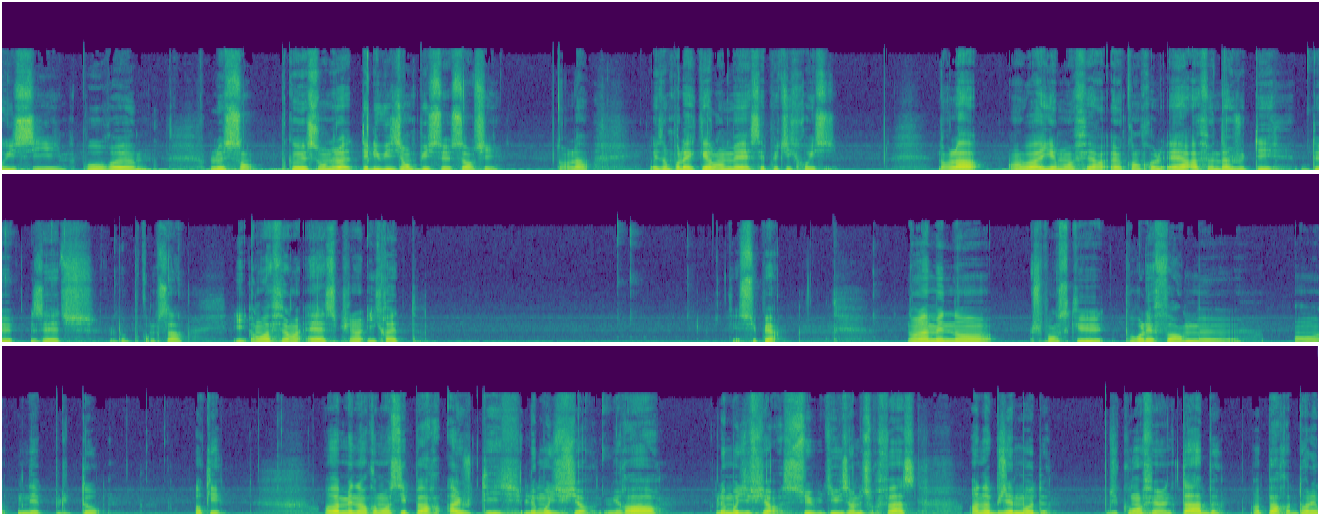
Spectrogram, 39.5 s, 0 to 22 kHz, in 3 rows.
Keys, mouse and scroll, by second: 5.8 scroll down 1, 6.1-9.1 middle drag, 10.0 ctrl+r, 14.3-15.8 middle drag, 15.8 s, 19.7 scroll down 2, 20.1-23.0 middle drag, 32.2 right click, 35.0 Tab.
